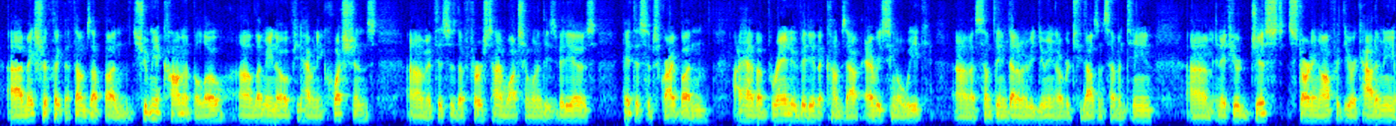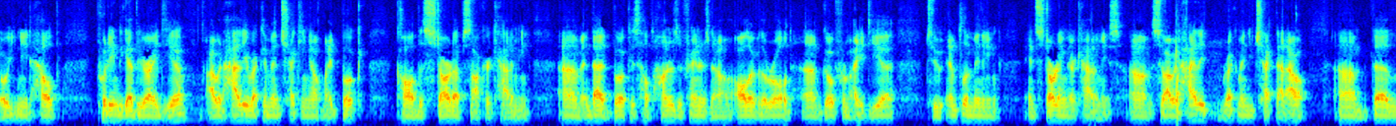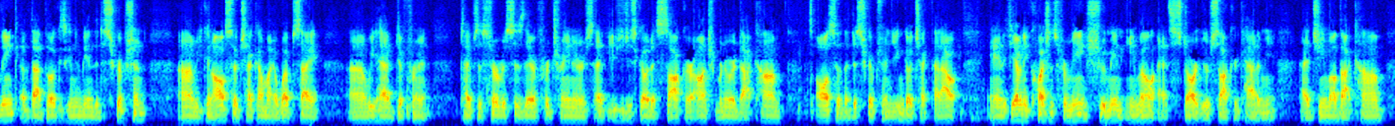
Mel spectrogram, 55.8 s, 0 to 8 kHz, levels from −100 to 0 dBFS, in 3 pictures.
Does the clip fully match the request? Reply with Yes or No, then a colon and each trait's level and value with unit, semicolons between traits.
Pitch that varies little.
Yes: narrow, 2.2 semitones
